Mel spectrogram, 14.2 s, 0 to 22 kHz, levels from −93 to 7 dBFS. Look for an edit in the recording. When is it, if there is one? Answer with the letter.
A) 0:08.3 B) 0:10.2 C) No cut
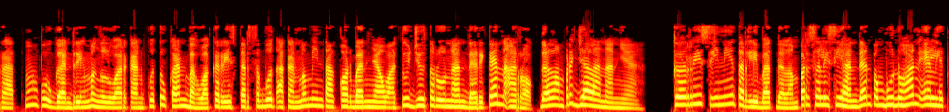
C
